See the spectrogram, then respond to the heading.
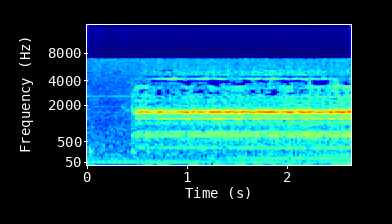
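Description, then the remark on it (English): After a brief moment of quiet, a telephone starts ringing with a steady, sustained electronic trill that is fairly loud, and it continues unbroken to the end with no voices. “Why don't you answer the phone?”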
